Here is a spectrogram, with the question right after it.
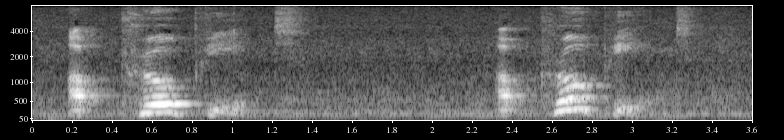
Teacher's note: the stress should be on the second syllable pro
